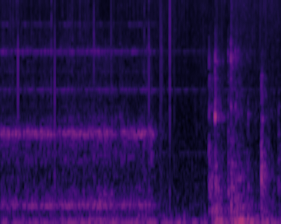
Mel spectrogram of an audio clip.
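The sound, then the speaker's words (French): A telephone rings with a steady electronic tone and faint repeating clicks, then cuts off about halfway through, leaving a low background hum and some soft rustling. “Vous pouvez laisser le téléphone tranquille.”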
